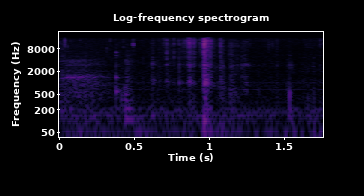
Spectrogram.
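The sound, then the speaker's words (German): Quiet bite into a stale Spekulatius spiced biscuit that had been left out for a week: one muffled, soft crunch around the middle, then a few faint chewing sounds with no speech. “Beiß, dachte, das knuspert mehr, beiße in den Spekulatius, der schon seit einer Woche draußen liegt. Deshalb knuspert er nicht mehr so.”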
